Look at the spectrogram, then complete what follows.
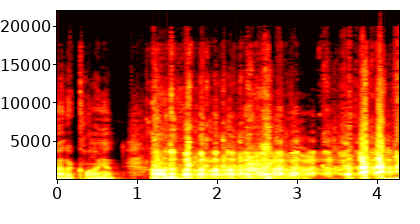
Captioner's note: laughing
